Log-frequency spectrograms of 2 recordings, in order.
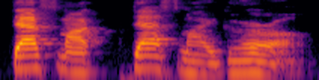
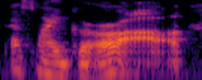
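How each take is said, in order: First: Tender. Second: Slow, soft, lower, tender murmur; tender hushed repeat. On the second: Host praising her friend Chanel, soft tender repeat. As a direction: say it softly like a proud big sister. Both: Real, not acted.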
